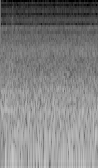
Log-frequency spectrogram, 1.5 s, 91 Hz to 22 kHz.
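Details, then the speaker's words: Brand-new Lennox condenser installed in November, capacitor tested fine, compressor drawing about 63.5 A: heavy low buzzing hum that never reaches speed; locked rotor, likely blowing fuses. "have you heard that but that's the compressor trying to start and that's probably what blew our fuses"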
